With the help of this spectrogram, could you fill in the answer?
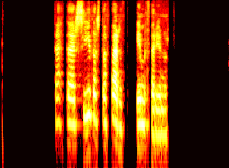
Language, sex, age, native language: Icelandic, female, 30-39, Icelandic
